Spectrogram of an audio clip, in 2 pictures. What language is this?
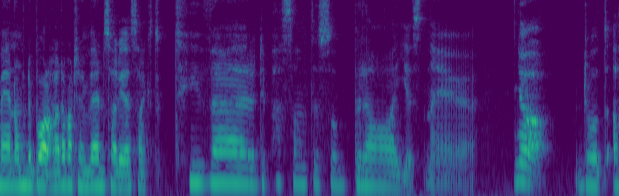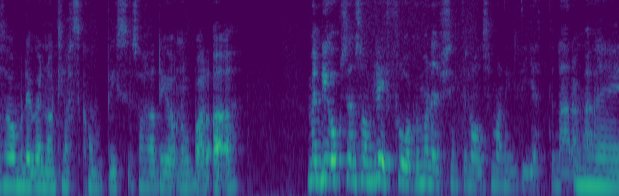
Swedish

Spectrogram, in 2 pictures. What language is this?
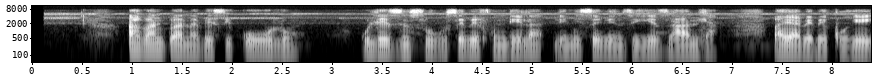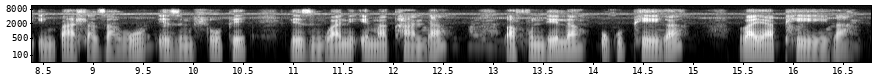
North Ndebele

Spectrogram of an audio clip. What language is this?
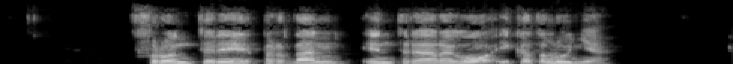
Catalan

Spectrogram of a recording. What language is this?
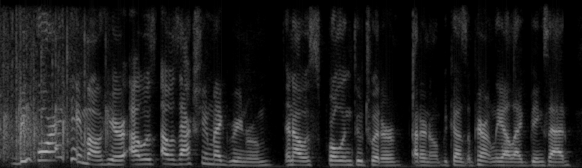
English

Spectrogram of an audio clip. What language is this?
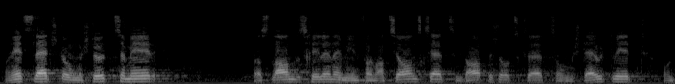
Swiss German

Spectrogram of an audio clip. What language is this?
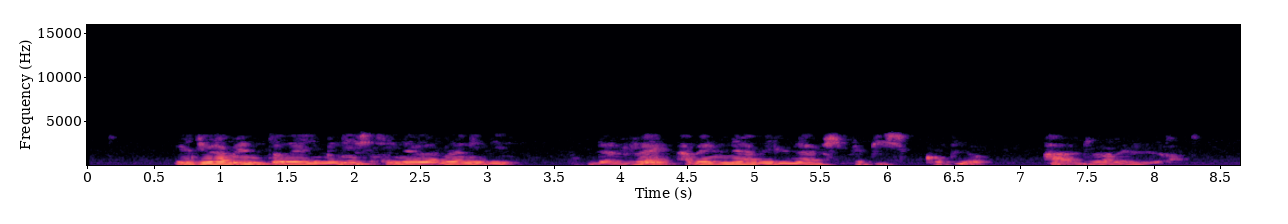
Italian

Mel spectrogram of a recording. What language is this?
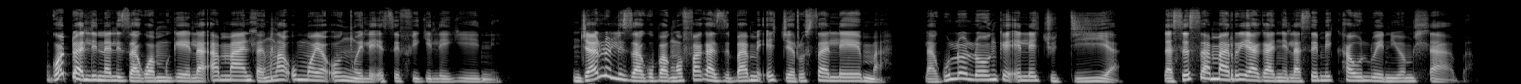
North Ndebele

